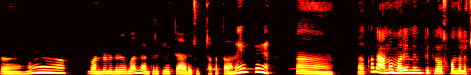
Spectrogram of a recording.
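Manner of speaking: a sneering elder muttering her scorn; mocking older woman.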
